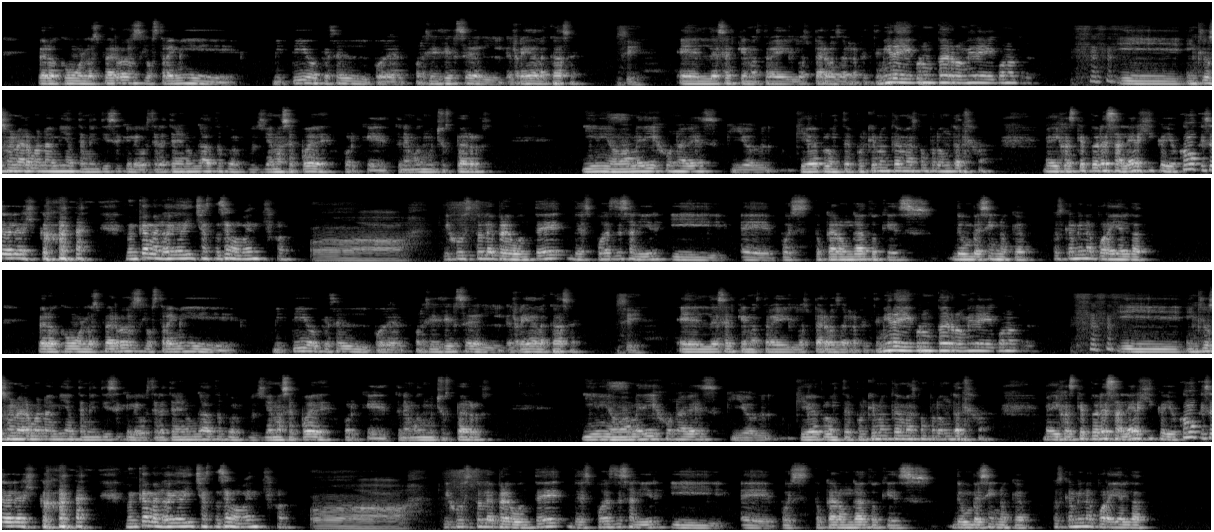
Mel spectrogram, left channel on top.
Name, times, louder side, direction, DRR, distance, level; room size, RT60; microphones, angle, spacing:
voice 1, 0.4-2.3 2.7-5.8 6.7-10.3 11.1-16.9 17.9-19.8 20.0-27.1 28.6-34.5 34.7-35.6, equal, 10° right, 0.8 m, -22 dB
voice 2, 10.7-11.2 18.2-18.3 27.3-29.0, right 2 dB, 35° right, 1.1 m, -33 dB
3.9 x 2.4 x 3.1 m
head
